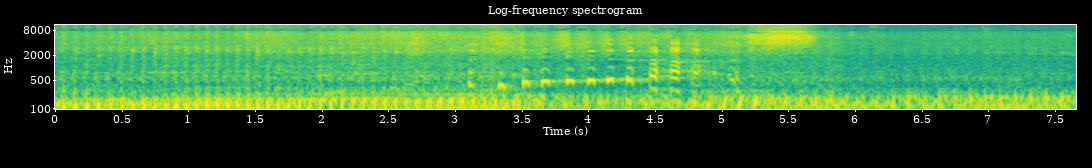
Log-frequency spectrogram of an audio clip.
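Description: Royal Enfield Hunter 350's single-cylinder 350 cc engine running with a steady low beat as the bike is ridden off with two people aboard.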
